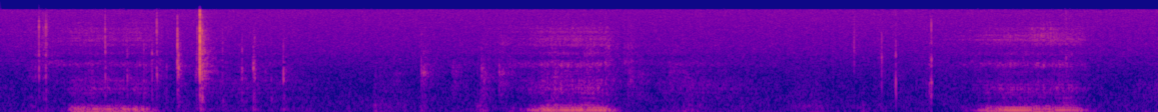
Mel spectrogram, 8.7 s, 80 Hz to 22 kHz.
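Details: Three low, rumbling snores at about 17 breaths a minute, with faint clicks and rustling between them, from an adult woman snoring while reading.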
